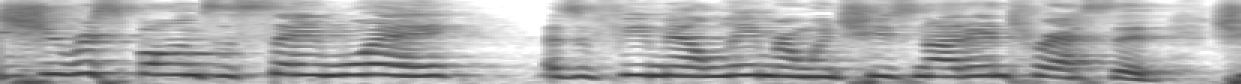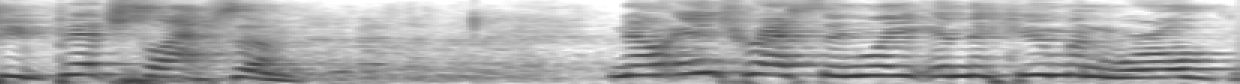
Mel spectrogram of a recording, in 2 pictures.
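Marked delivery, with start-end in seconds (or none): none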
